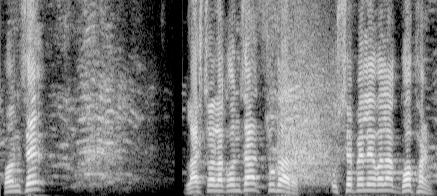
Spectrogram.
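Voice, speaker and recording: Male exam-coaching teacher, Rajasthani accent, high voice, drills lists call-and-response, faint classroom murmur. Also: moderate pace, a crowd in the background, noisy background.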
